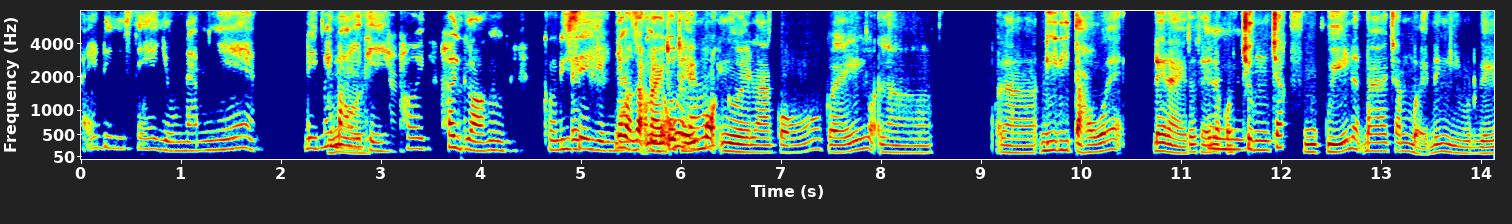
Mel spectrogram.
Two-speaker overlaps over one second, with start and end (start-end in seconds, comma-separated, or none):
4.9-6.3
